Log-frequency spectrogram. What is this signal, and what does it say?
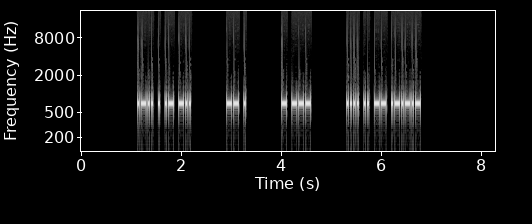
Morse code, heard as a keyed tone, about 34 wpm, 700 Hz. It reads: LEAD ME TO HIM.
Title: 3x Word-Spacing - Sentences from Top 500 Words - 35wpm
